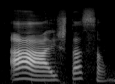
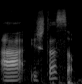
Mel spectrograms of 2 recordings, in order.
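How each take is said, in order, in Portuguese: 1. O som do 'a' se duplica em dois. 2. Um só som de 'a', com leve ênfase. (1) "e não à estação" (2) "Você só dá uma ênfase"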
